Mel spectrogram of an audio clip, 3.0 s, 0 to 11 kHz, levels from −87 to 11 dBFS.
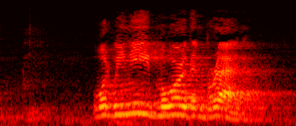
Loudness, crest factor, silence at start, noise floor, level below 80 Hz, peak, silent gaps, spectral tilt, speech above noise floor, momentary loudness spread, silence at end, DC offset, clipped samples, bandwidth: -28 LUFS; 18 dB; 0.3 s; -58 dBFS; -62 dBFS; -12 dBFS; none; -5.5 dB/octave; 30 dB; 14 LU; 0.15 s; under 0.1%; under 0.1%; 9 kHz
